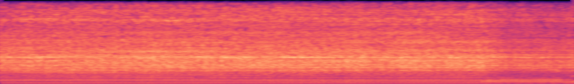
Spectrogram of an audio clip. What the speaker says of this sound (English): Getting the rods resized right now.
